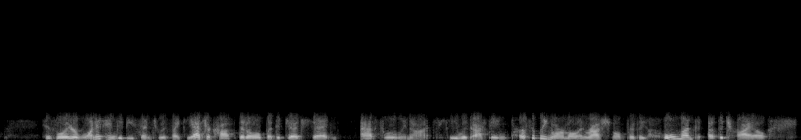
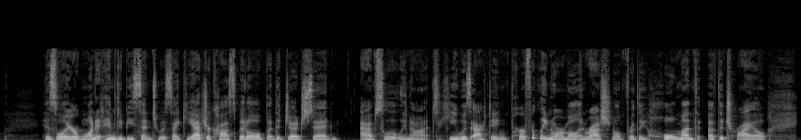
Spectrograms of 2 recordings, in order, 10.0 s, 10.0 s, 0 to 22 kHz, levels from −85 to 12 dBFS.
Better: second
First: phone-call audio; poor line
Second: none

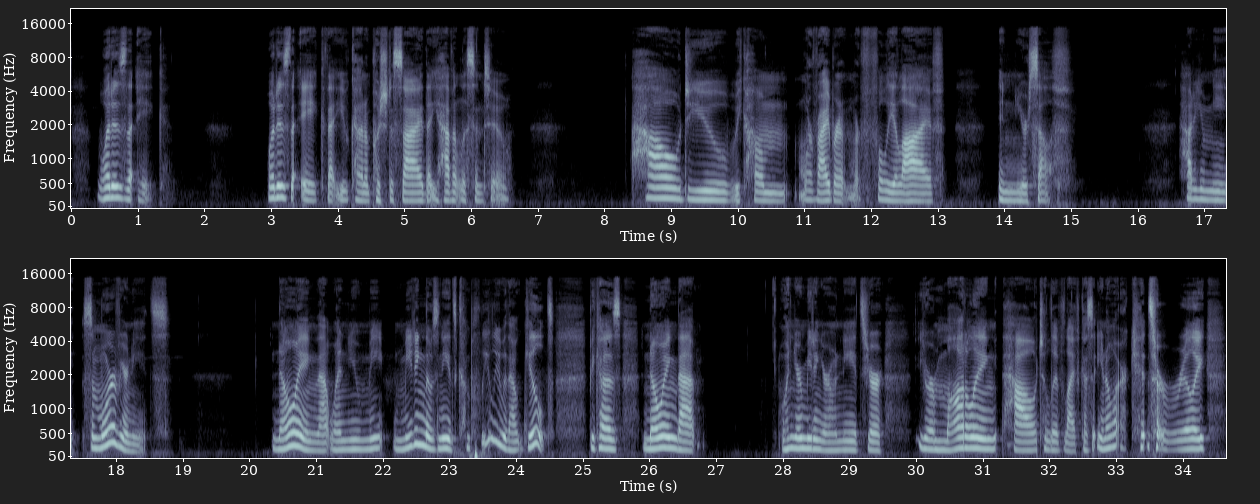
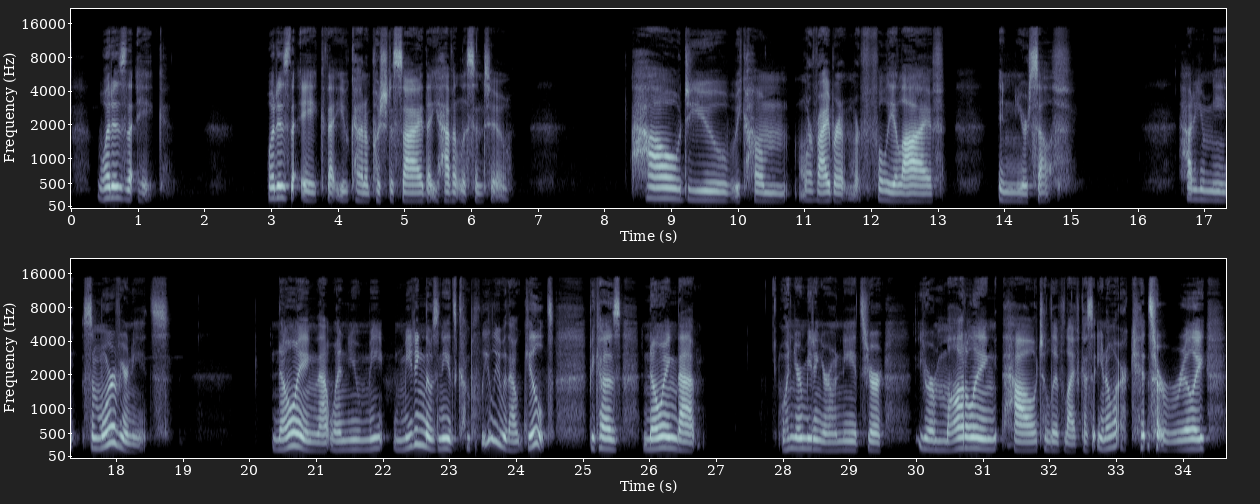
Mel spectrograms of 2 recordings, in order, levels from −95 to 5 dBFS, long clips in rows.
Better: first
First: none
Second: thin; very; fading below 350 Hz

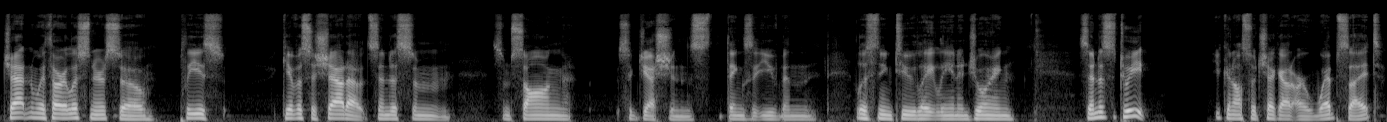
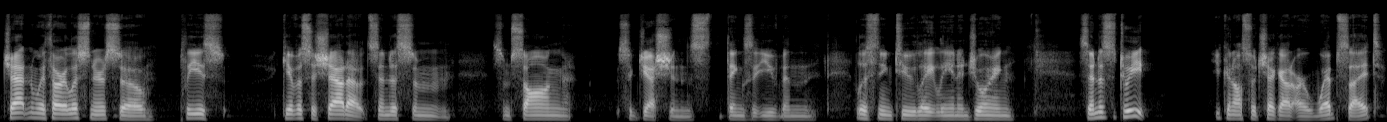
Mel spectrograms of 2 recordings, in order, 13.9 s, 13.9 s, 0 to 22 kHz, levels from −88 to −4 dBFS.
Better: first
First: none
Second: thin; somewhat; fading below 350 Hz

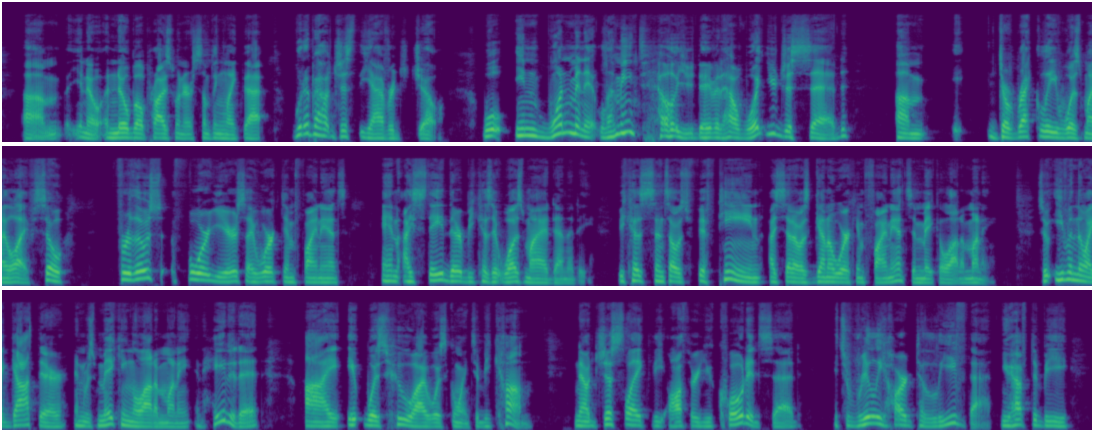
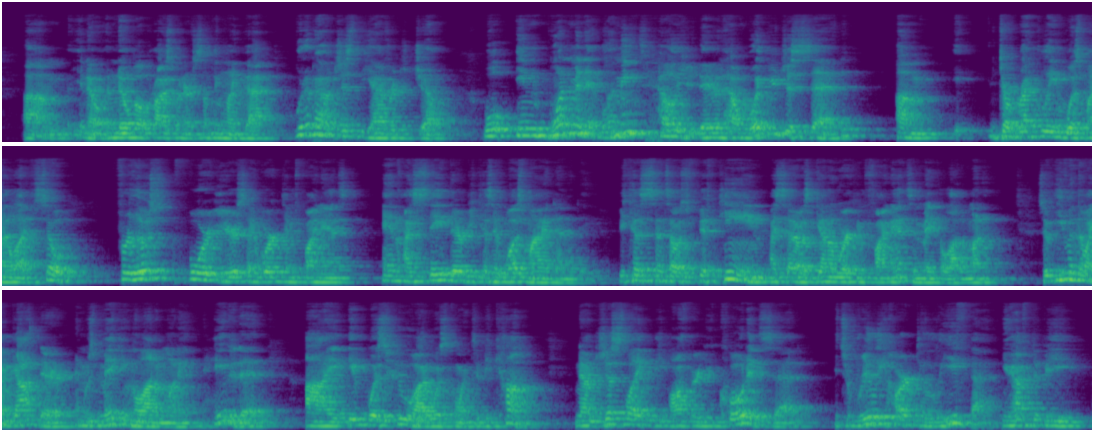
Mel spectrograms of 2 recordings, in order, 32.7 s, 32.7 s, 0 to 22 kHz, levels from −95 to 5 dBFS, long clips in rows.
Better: first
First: none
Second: off-mic speech; far // room echo; noticeable; dies away in 0.6 s

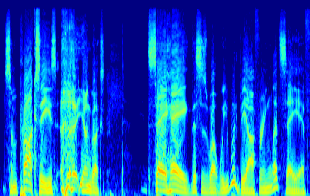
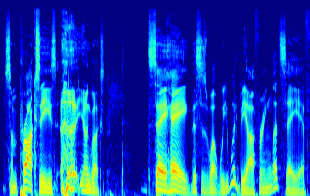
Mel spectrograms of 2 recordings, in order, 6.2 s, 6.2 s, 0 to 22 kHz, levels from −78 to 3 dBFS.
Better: second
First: distortion; heavy; 13% of the sound clipped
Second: none

